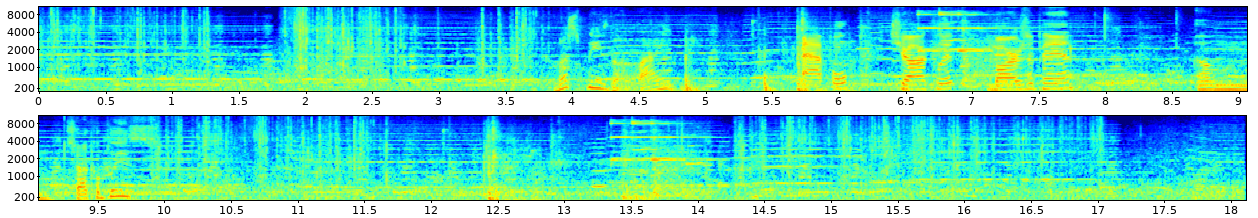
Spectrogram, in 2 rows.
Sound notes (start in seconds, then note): 13.2 bell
